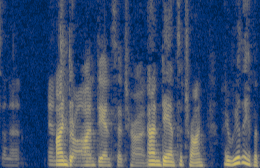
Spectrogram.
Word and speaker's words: ondansetron: One of the most useful tools, which is I think why I had such a good experience, was I took ondansetron or Zofran before I started my prep.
